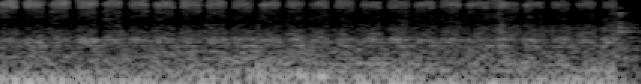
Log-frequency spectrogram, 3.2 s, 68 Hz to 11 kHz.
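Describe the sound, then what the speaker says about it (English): Body filler on a Toyota MR2 lip being hand-sanded with 400 grit sandpaper: fast, rhythmic back-and-forth scraping strokes, close and steady, with no voices. "now I'm just going to crack on with a bit more sanding"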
